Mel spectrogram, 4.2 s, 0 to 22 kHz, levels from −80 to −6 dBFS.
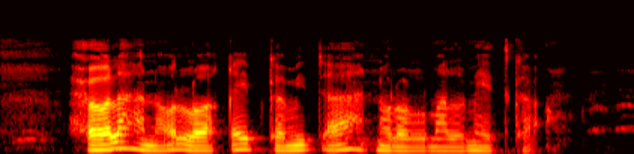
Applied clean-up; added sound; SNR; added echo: none; none; none; none.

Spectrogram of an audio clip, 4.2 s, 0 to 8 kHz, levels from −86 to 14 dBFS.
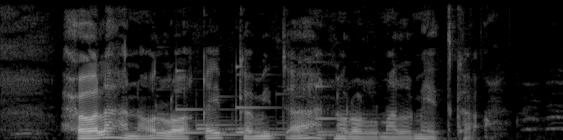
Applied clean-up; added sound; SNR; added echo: none; Ringtone; 13 dB; none.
